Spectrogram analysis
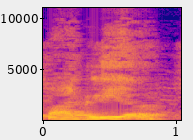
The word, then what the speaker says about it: Paglia: Tem o G, Paglia, mas o G desaparece. Imbróglio, tem o G, imbróglio. O G desaparece, fica imbróglio.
